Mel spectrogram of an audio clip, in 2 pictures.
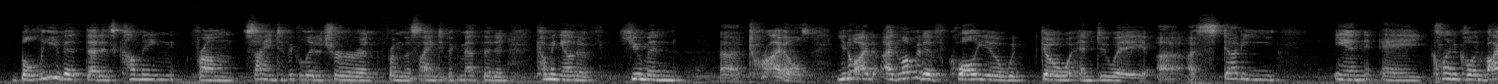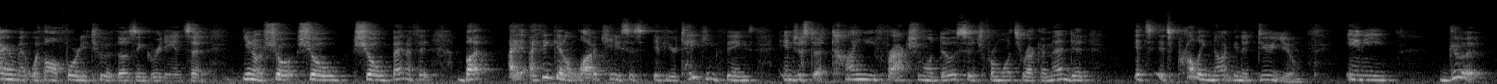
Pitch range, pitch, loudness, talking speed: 190-235 Hz, 205 Hz, -29 LUFS, 170 wpm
